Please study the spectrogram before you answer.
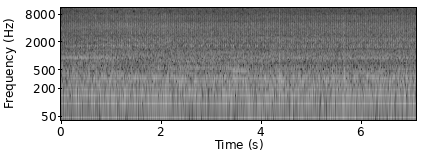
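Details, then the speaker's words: Isuzu MU-X diesel after low-power fix including cleaning a clogged reservoir, idling in the engine bay: steady diesel clatter at even idle with no misfire or stumble; quiet underneath, sounds healthy. "Maganda na yung under ng makina, tahimik na, wala ka na gano'ng maririnig na ingay."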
